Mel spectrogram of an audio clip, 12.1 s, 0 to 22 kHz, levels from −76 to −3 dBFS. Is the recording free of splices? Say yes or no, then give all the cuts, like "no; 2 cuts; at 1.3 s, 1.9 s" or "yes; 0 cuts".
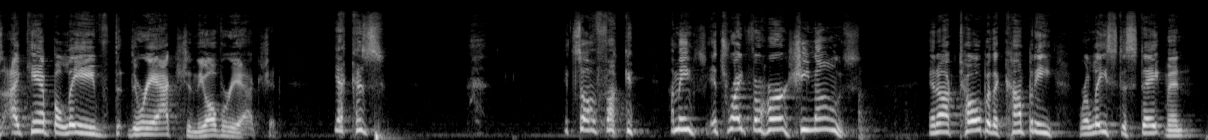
no; 1 cut; at 6.6 s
